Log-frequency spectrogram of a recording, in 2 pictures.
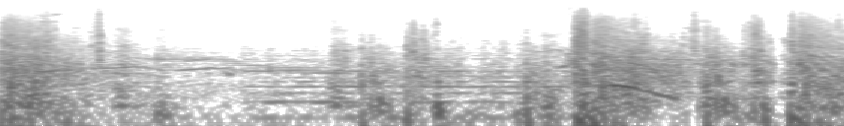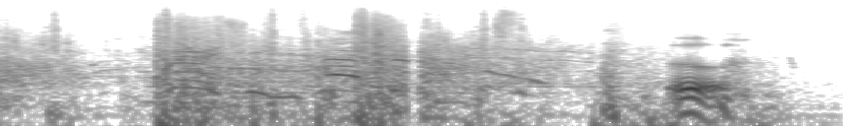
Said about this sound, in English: Oi, stop shooting me.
